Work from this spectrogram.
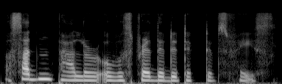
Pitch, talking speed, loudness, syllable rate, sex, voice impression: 190 Hz, 150 wpm, -22 LUFS, 5.4 syllables/s, female, feminine, middle-aged, tensed, powerful, bright, clear, halting, friendly, reassuring, elegant, lively, slightly kind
